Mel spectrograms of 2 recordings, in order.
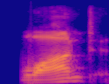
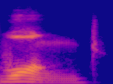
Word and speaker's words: want: Want, not won't. Be careful because won't is a little bit rounded, and want.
